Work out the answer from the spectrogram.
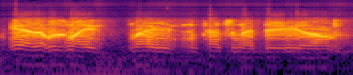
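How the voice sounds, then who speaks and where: A man conducting an informal phone interview, asking questions in a halting, repetitive way. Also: mid-range voice, level tone. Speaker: interviewer, community watch member. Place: telephone call. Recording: band-limited phone call with faint noise.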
